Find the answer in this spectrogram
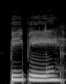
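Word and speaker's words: bebe: tight-fitted you know clothes that I think it's pronounced BB it's not beef it's BB get it right okay yeah no I remember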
